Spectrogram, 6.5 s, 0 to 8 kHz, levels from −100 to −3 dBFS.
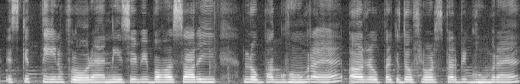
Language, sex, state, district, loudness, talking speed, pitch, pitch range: Hindi, female, Madhya Pradesh, Bhopal, -16 LUFS, 210 wpm, 235 Hz, 230-240 Hz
